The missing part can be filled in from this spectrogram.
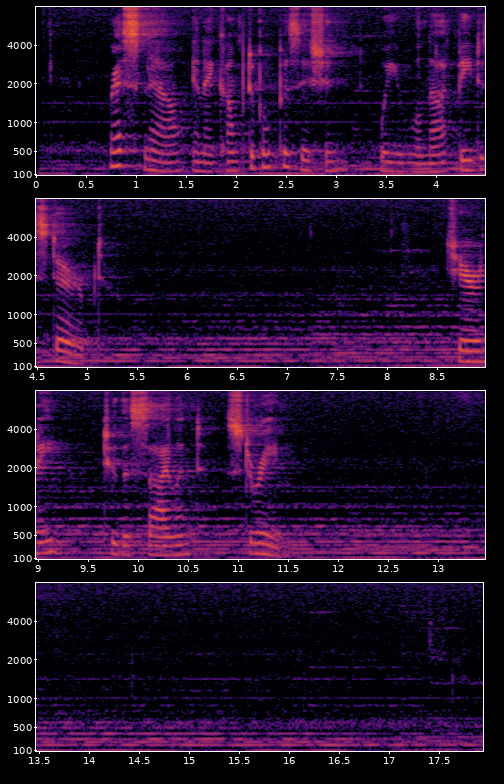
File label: Meditative Imagery; Journey to the Silent Stream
